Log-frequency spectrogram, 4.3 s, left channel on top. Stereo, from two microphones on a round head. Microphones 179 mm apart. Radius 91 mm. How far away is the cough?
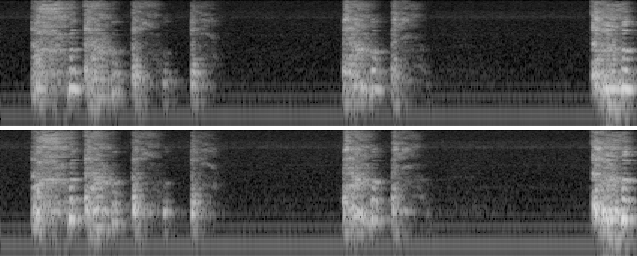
About 1.6 m.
